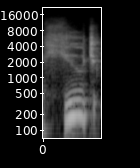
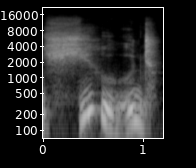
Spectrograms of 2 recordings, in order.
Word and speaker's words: huge: Okay, and in huge, we pronounce this word with the same syllable, the same vowel sound as in music.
